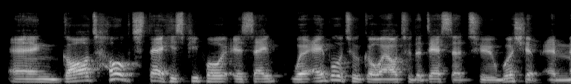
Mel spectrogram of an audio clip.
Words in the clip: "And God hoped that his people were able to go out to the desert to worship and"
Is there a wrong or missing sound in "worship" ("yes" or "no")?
no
